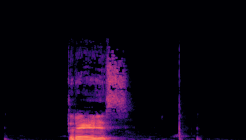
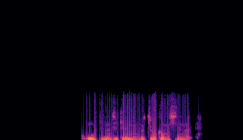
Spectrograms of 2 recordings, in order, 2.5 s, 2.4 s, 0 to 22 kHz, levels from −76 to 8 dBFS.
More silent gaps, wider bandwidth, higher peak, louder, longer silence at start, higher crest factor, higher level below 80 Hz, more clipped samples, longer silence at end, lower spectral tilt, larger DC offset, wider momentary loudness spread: neither; first, 15.5 kHz vs 7.8 kHz; first, -2 dBFS vs -8 dBFS; first, -16 LUFS vs -24 LUFS; second, 0.65 s vs 0.8 s; about the same, 20 dB vs 18 dB; second, -62 dBFS vs -42 dBFS; neither; first, 1.2 s vs 0.45 s; second, -4 dB/octave vs -7 dB/octave; neither; first, 22 LU vs 7 LU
